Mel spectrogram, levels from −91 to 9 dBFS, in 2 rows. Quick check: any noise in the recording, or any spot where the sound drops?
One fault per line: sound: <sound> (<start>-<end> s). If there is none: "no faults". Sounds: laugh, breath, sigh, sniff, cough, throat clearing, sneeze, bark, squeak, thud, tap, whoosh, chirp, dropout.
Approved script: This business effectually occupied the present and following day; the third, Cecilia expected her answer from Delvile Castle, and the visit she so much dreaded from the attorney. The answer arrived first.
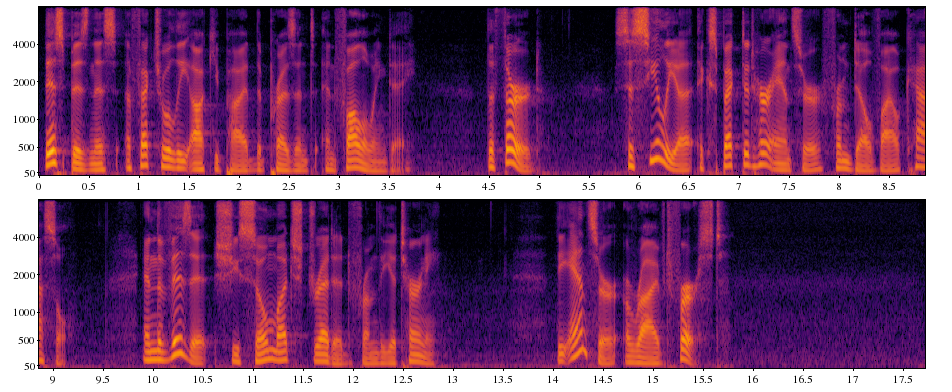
no faults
